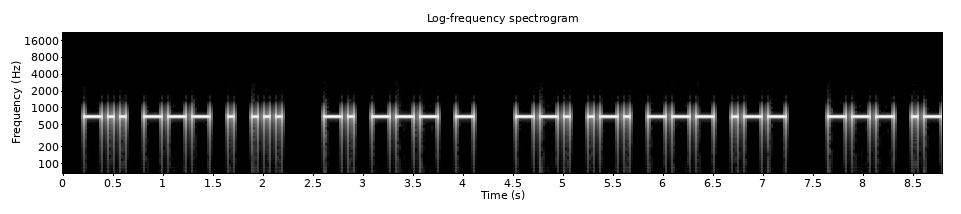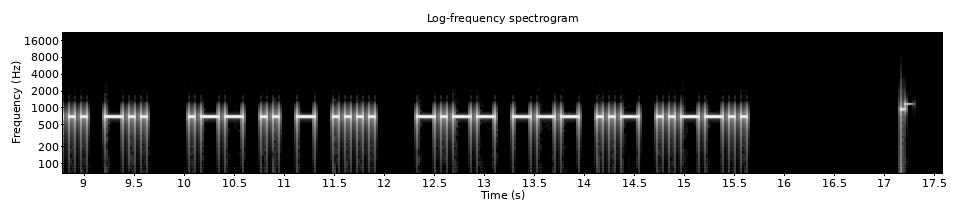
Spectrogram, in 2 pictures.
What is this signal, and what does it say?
Morse code, heard as a keyed tone, about 20 wpm, 700 Hz. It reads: DOES NOT GROW OLD WITH YOU?
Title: Sentences from Top 1000 Words - Review Part 1 - 20wpm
